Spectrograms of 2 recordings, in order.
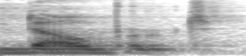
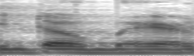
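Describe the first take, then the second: First: It is said the other common way. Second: It is said the Louisiana way. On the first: "some say Dobert" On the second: "some say Dober, I'm from Louisiana, so sometimes we say Dober"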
